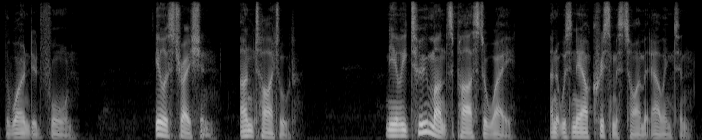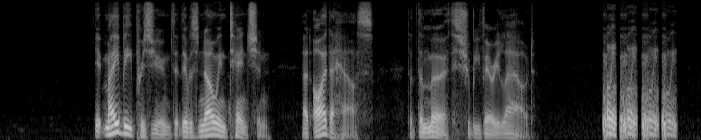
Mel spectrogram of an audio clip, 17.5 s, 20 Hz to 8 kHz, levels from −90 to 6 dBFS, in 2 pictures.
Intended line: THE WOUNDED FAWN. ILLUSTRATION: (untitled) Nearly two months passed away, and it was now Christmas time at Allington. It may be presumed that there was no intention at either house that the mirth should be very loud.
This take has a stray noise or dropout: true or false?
true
